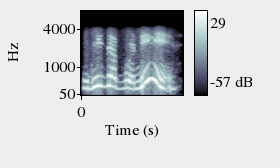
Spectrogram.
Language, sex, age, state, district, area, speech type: Nepali, female, 18-30, West Bengal, Jalpaiguri, rural, conversation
